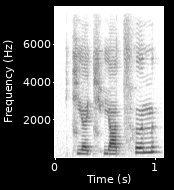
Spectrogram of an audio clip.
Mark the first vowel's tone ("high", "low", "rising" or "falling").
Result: high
